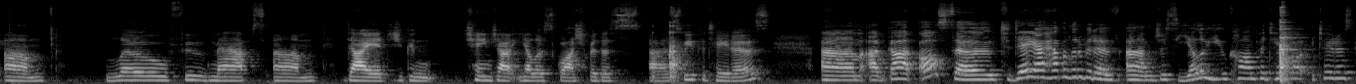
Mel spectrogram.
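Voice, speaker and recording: Woman, cooking video host, medium pitch, casual, halting, filler-heavy, playful and flirty. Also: a bit bright, a little hiss or hum.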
